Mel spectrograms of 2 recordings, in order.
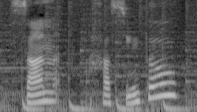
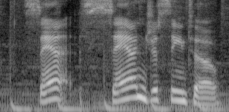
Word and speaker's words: Jacinto: Oh, you pronounce the J in Jacinto? Oh. San Jacinto.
